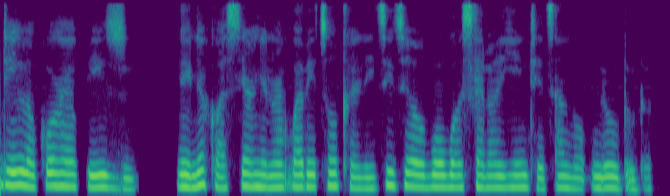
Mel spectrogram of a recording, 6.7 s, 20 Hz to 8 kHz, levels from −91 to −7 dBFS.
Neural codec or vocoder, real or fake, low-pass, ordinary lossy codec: codec, 16 kHz, 0.5 kbps, FunCodec, trained on LibriTTS, 25 frames a second; fake; 7.2 kHz; none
